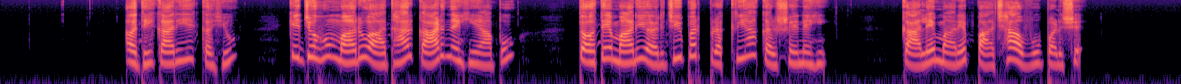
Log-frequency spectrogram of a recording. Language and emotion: Gujarati, sad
